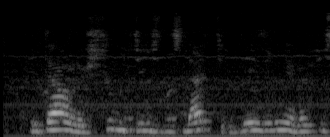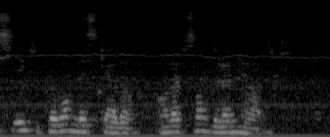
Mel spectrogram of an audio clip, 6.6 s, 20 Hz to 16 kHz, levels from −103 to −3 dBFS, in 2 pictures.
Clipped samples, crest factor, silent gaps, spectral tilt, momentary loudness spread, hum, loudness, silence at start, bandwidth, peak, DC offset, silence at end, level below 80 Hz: under 0.1%; 22 dB; none; -7.5 dB/octave; 15 LU; none; -54 LUFS; 0.3 s; 11 kHz; -32 dBFS; under 0.1%; 0.1 s; -76 dBFS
